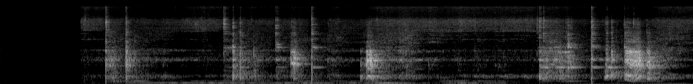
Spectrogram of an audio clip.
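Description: Onion and spice masala sizzling as it fries in oil in a pressure cooker, with a metal spatula stirring and scraping against the pot in irregular strokes. It starts just under a second in.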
